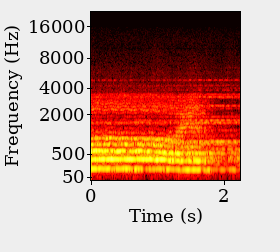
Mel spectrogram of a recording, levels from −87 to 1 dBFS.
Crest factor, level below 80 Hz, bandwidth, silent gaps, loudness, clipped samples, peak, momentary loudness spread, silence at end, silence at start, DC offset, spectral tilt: 12 dB; -62 dBFS; 6.8 kHz; none; -19 LUFS; under 0.1%; -6 dBFS; 9 LU; 0 s; 0 s; under 0.1%; -8 dB/octave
